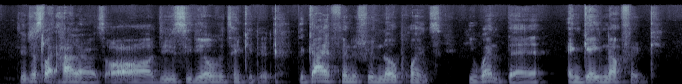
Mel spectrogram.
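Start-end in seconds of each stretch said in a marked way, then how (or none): none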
